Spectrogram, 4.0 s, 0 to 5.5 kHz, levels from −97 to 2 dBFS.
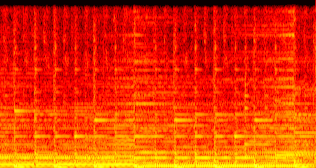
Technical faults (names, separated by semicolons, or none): aliasing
